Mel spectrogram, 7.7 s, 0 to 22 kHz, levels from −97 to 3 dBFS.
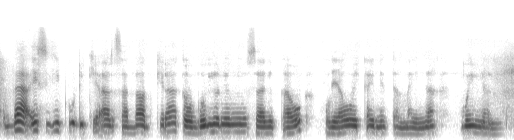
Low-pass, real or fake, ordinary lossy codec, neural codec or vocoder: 10.8 kHz; fake; none; codec, 32 kHz, 1.9 kbps, SNAC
